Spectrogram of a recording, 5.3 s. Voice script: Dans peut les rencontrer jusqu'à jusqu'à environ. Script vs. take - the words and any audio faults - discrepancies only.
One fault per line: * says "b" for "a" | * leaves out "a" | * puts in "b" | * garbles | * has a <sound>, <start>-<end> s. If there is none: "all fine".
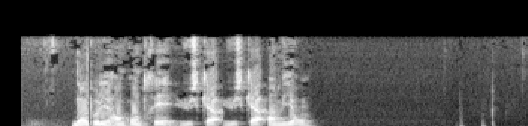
all fine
